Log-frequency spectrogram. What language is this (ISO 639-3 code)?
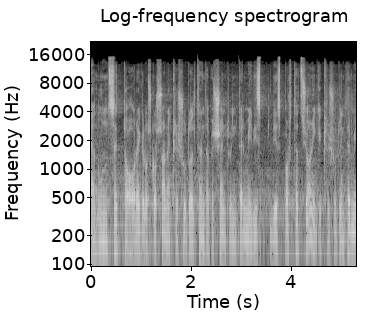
ita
